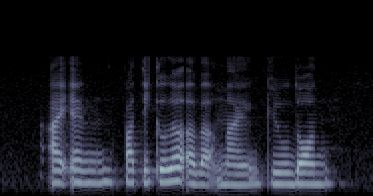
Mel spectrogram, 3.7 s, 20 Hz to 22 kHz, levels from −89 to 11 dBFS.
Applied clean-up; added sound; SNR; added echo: none; none; none; none.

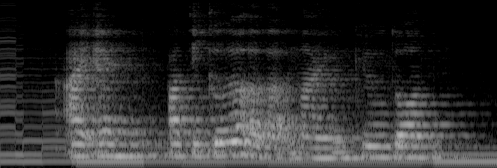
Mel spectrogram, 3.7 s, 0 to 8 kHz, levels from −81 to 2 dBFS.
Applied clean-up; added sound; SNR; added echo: none; Keyboard (musical); 12 dB; reverberation time 0.9 s.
